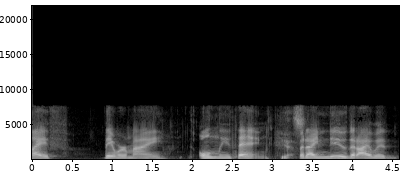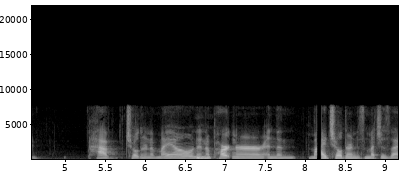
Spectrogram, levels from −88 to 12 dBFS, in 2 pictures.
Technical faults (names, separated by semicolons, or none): packet loss on an ADPCM call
